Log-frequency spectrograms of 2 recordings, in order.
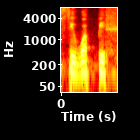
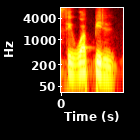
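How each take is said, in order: First: "sihuapil" ending in a long hissed, voiceless L; voiceless final L. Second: "sihuapil" ending in an ordinary voiced L; voiced final L. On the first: Teacher shows their own pronunciation, "sihuapil" with airy voiceless L. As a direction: let air rush out on the last L of "sihuapil". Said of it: "el aire sale por la cavidad bucal". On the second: Teacher shows how they do not say it, "sihuapil" with plain voiced L. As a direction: let the last L of "sihuapil" ring voiced. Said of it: "nosotros no decimos sihuapil". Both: Shown as a demonstration.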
